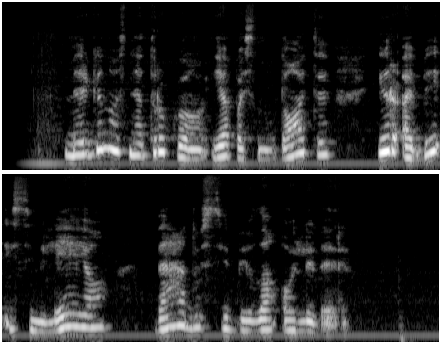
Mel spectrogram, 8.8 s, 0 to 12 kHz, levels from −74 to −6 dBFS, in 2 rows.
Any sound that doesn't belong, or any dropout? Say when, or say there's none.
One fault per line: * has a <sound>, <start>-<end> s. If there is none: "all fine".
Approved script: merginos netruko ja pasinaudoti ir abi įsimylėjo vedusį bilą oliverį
all fine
